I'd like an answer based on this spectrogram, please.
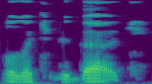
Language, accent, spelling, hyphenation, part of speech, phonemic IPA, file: Portuguese, Brazil, volatilidade, vo‧la‧ti‧li‧da‧de, noun, /vo.la.t͡ʃi.liˈda.d͡ʒi/, Pt-br-volatilidade.ogg
- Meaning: volatility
